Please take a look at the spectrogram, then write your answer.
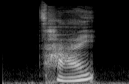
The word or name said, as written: cai2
